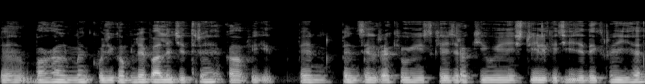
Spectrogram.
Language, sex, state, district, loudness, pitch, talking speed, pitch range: Hindi, male, Bihar, Bhagalpur, -20 LUFS, 105 Hz, 225 wpm, 100-105 Hz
